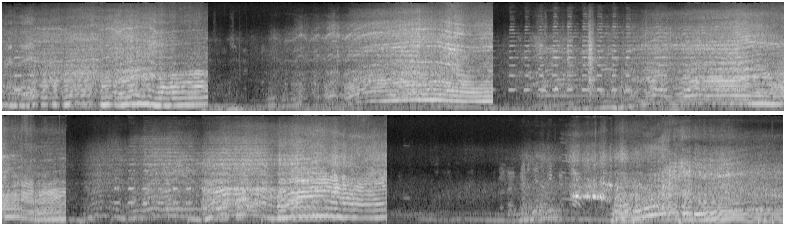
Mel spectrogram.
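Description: Rally car engines worked hard at high revs, their pitch climbing and dropping through gear changes as the cars pass. The sound comes in a run of short passes with abrupt cuts every four to seven seconds. One of the cars is a Lada saloon.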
